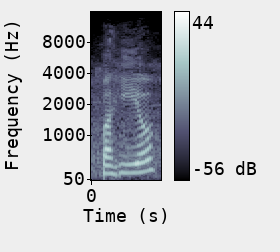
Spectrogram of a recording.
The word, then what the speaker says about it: Bahio: Vince Magbuhos and Chris Biton check in alongside MJ Ayaay to join JB Bahio. Yes, that is how you pronounce it.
